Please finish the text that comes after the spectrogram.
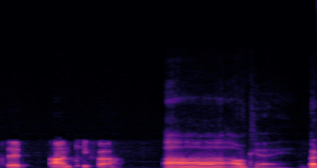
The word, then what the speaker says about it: Antifa: Well, the point is that the emphasis is on the beginning.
